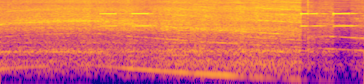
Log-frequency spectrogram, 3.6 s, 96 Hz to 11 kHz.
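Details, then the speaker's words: Edecoa 2500 W pure sine wave inverter on a 12.4–12.6 V battery running a vacuum under light load because of the wiring: steady high motor whine settling smoothly with no stutter or buzz, clean normal running. "but that said like a nice clean running sine wave on this"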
